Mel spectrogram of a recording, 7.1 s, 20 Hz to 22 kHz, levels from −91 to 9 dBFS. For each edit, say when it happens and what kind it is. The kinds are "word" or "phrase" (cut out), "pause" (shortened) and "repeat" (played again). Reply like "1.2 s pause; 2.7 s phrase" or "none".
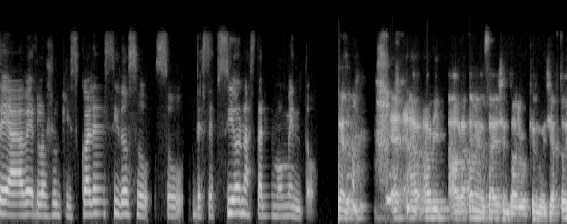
5.6 s phrase

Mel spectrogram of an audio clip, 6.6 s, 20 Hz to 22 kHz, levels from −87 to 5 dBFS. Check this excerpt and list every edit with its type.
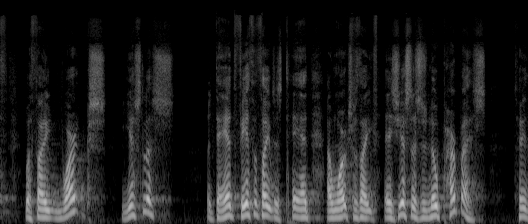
1.4 s word; 3.4 s word; 4.7 s word

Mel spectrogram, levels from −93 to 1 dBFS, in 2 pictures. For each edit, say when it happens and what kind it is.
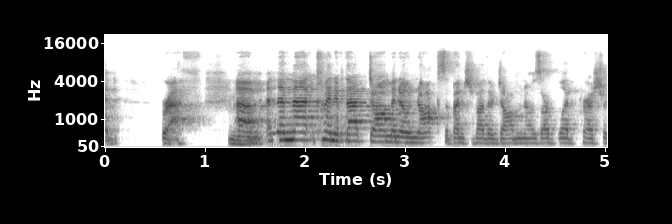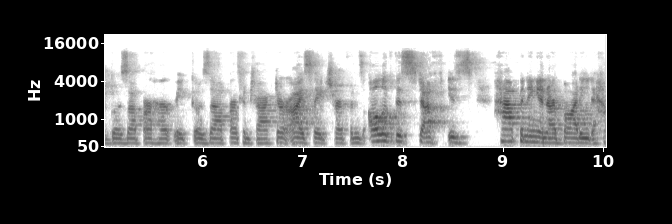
6.3 s word

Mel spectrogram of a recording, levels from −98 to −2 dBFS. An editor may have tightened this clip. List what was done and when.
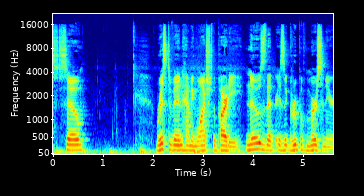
4.4 s word

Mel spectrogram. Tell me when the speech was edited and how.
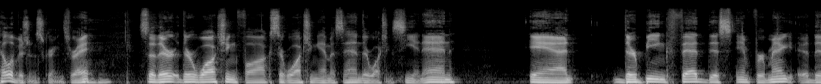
none

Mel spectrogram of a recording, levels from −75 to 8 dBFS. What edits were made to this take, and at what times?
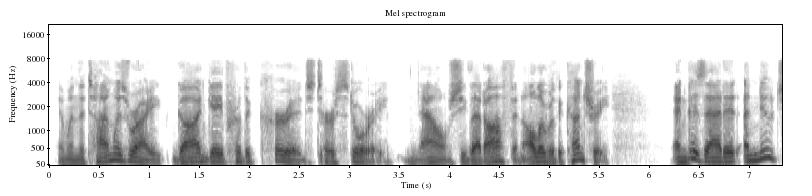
2.7 s word; 4.2 s word; 6.4 s word

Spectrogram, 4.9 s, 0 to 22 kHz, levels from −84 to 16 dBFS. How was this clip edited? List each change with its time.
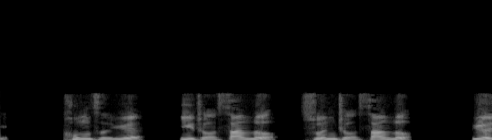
none

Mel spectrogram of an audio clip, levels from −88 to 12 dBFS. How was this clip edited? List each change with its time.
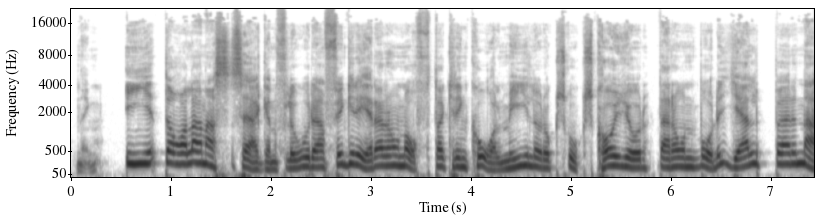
5.8 s pause

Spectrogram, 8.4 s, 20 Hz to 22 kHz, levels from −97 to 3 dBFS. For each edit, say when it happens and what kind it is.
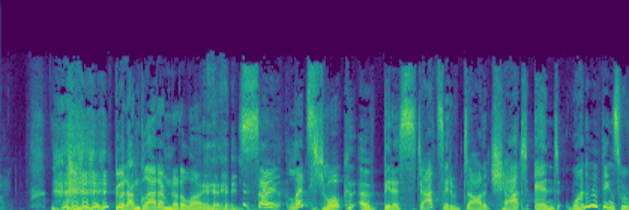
5.9 s phrase

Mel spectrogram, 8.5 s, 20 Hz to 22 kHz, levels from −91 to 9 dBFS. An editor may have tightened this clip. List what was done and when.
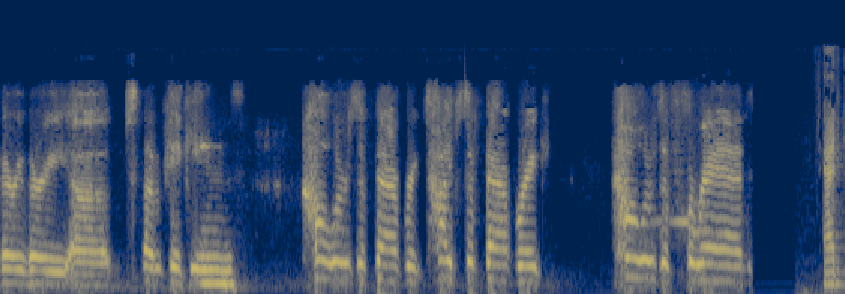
none

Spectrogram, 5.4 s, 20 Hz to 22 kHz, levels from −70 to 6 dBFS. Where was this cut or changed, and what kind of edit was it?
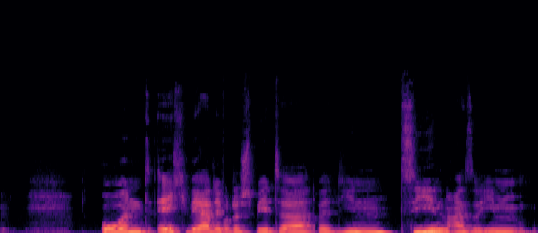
2.2 s word; 3.1 s word; 4.0 s pause

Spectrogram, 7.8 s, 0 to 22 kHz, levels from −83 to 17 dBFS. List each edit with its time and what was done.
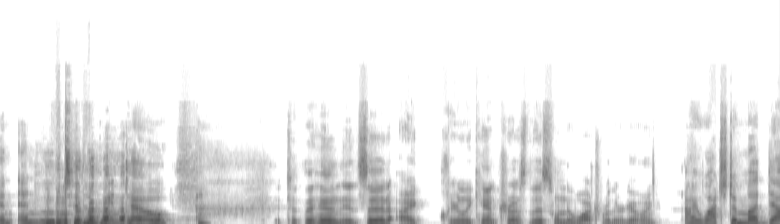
none

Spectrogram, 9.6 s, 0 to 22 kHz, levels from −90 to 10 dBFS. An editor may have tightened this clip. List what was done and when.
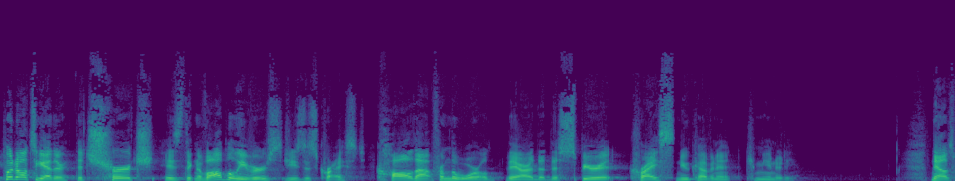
1.9 s word; 2.8 s word; 3.7 s pause; 5.0 s pause; 6.3 s word; 6.7 s word; 7.4 s pause

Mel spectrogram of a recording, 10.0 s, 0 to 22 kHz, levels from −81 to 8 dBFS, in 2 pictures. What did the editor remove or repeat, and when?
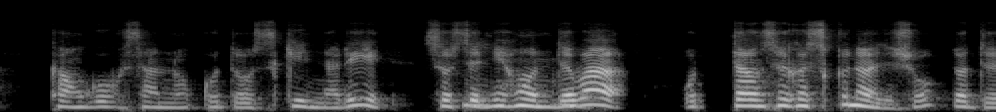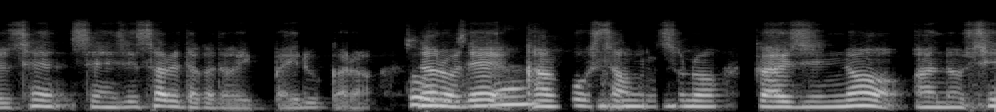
2.1 s pause; 3.6 s pause; 6.9 s pause; 8.7 s pause

